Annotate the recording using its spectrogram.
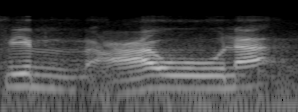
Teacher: فرعون میں را کو کیا کرنا ہے؟ باریک پڑھنا ہے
